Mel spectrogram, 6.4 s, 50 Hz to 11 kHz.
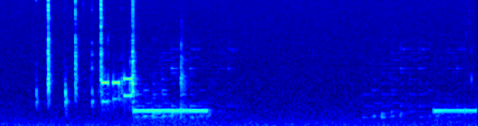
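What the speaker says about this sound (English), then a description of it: "I simply dial the extension, and away I go." Keypad tones on an Alcatel-Lucent 8068s desk phone as an internal extension is dialed: a quick series of short beeps, then a steadier tone and a later sustained tone, close and clean with no speech.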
